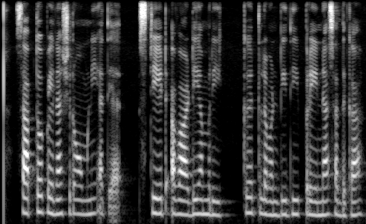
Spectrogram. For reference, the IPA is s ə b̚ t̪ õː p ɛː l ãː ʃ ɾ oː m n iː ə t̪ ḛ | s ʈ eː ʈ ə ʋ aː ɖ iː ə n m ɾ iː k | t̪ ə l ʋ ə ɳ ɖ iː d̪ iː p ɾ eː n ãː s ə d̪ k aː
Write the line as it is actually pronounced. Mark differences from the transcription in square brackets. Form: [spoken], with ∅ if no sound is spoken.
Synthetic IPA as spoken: s ə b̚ t̪ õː p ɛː l ãː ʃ ɾ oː m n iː ə t̪ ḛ | s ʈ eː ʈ ə ʋ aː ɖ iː ə [∅] m ɾ iː k | t̪ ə l ʋ ə ɳ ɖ iː d̪ iː p ɾ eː n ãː s ə d̪ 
